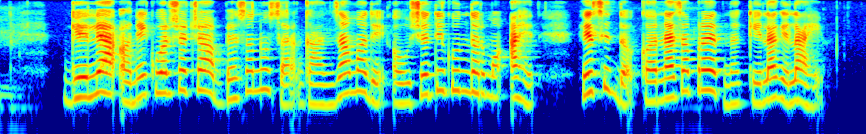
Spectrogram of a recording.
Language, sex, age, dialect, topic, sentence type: Marathi, female, 18-24, Varhadi, agriculture, statement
